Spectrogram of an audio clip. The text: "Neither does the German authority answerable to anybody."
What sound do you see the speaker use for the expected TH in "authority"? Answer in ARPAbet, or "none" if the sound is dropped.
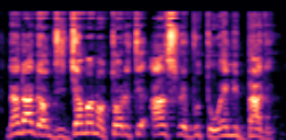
T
